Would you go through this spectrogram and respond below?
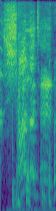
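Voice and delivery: high pompous accusation through laughter; mock haughty cry. Laughing friend repeats patient's charge, haughty and high. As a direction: fling the word like a lord.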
